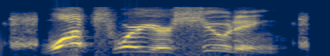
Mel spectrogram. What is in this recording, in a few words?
watch it, male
